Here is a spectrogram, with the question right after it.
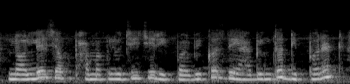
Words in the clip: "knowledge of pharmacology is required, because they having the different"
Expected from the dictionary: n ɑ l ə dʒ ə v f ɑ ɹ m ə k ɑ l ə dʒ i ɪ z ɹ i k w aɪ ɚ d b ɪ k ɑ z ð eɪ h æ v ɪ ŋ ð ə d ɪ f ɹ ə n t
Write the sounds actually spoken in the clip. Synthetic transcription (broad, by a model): n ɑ l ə dʒ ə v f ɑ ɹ m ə k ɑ l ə dʒ i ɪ ɹ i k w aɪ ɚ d b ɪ k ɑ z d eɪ h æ b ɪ ŋ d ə d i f ɹ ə n t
